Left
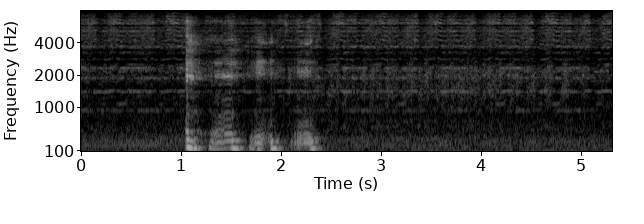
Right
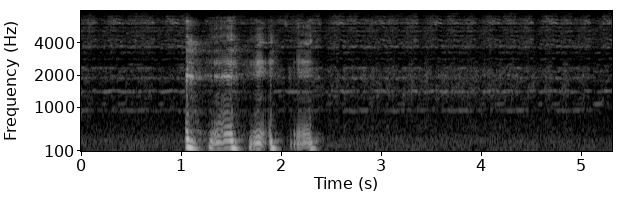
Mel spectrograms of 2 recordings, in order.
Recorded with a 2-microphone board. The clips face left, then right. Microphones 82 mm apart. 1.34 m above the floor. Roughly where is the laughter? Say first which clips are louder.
Right 8 dB; right.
